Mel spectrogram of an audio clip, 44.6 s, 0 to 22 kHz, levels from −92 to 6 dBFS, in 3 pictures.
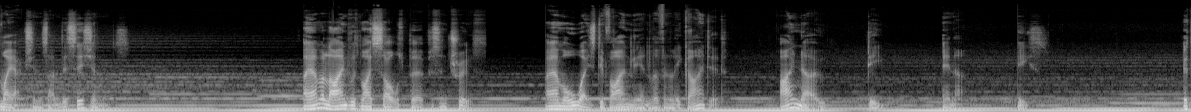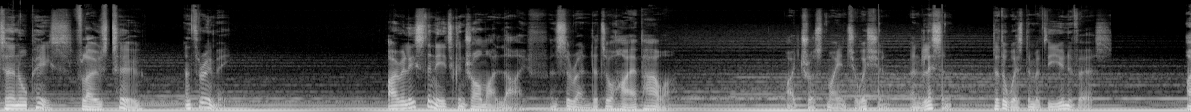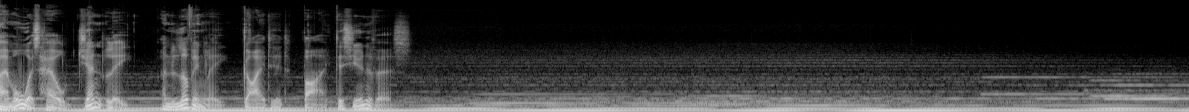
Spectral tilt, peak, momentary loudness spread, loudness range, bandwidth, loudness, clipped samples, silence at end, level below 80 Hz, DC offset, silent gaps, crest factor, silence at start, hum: -6.5 dB/octave; 0 dBFS; 12 LU; 7 LU; 14 kHz; -16 LUFS; under 0.1%; 0 s; -18 dBFS; under 0.1%; none; 14 dB; 0 s; 60 Hz at -20 dBFS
